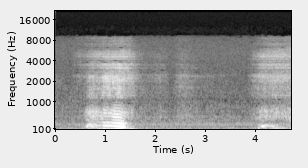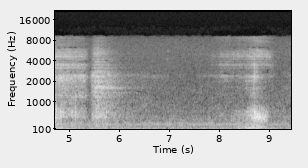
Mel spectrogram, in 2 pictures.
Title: 🐽 いびきの音 / Snoring Sleep Sound 2025/05/20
